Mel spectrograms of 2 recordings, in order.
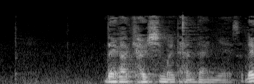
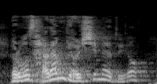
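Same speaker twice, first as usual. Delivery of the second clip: normal talking voice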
